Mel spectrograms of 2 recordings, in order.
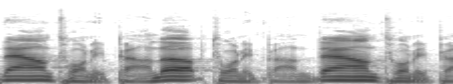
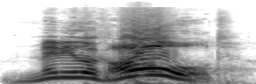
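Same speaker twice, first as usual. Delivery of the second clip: imitating his mother; 8 semitones higher, 15 dB louder, slower than usual. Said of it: "She goes".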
